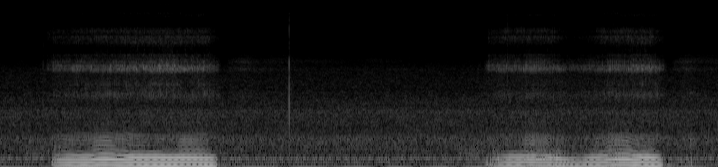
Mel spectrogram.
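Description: Two long, loud, low rattling snores on the breaths in, with quiet breathing between them. Typical snoring.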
